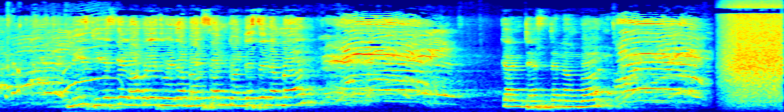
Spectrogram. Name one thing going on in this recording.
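A group of men and women sing together over loudspeakers.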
